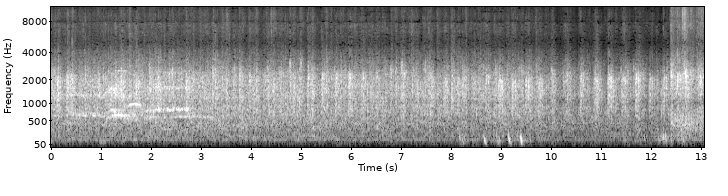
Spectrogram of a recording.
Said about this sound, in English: And so would you join me in a big, big round of applause to all of the people on stage here.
